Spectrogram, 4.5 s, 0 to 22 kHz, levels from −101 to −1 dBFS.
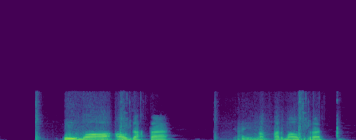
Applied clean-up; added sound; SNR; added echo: neural mask model RNNoise.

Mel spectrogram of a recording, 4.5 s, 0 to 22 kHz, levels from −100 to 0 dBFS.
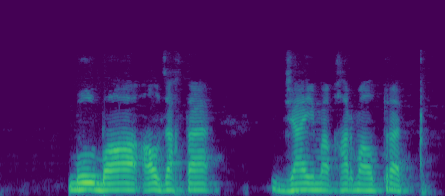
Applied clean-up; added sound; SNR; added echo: none; none; none; none.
